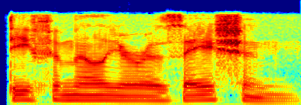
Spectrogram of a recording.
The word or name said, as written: defamiliarization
